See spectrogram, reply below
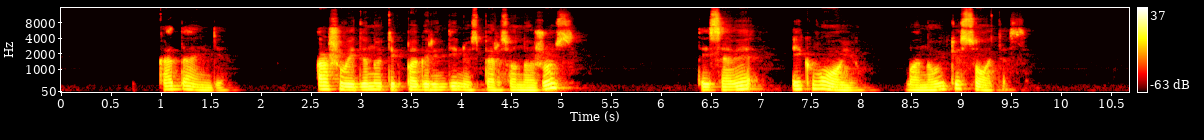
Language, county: Lithuanian, Panevėžys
